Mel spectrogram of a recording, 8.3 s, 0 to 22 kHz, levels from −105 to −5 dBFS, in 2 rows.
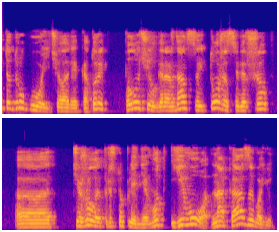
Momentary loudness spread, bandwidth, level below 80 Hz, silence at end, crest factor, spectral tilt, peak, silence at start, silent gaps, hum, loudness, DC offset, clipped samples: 4 LU; 8.4 kHz; -66 dBFS; 0.1 s; 14 dB; -3.5 dB/octave; -6 dBFS; 0 s; none; none; -21 LUFS; under 0.1%; under 0.1%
